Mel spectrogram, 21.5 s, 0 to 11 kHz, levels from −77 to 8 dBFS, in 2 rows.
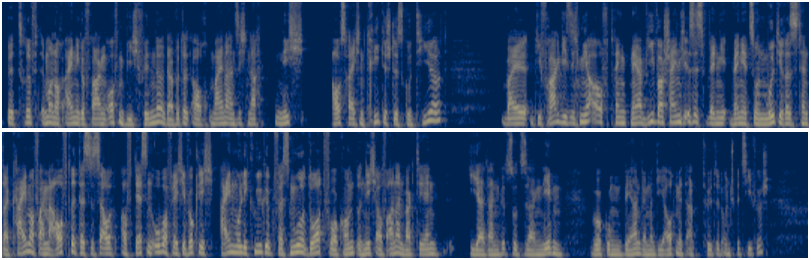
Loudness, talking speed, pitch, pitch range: -27 LUFS, 205 wpm, 135 Hz, 125-155 Hz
